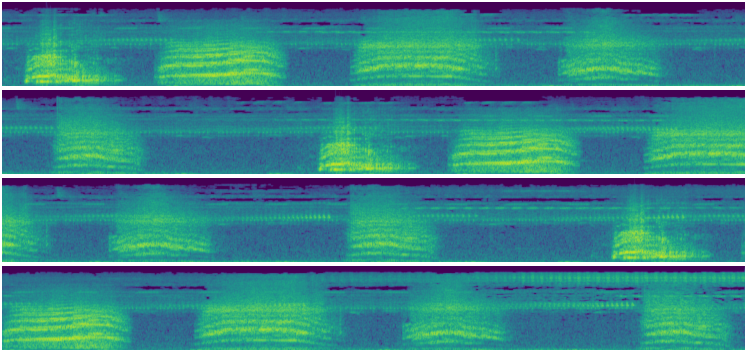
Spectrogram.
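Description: Elephants trumpeting again and again: about fifteen loud calls, one every two seconds or so, each about a second long and rising then falling in pitch.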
